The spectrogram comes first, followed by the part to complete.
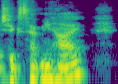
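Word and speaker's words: Csikszentmihalyi: a hungarian born psychologist with a hard to pronounce name uh mihai chick sent me high and uh he wrote this book about flow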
